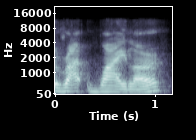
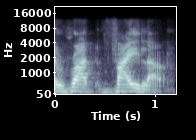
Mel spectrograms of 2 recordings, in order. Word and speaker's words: Rottweiler: v so you say rot Wier the Wilder we say R Vier the V it's a v it's it's you know the W in Germany is pronounced as a v basically so that's why we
